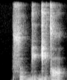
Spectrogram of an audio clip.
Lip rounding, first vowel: rounded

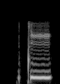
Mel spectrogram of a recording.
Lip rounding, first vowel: unrounded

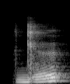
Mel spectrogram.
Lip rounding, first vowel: unrounded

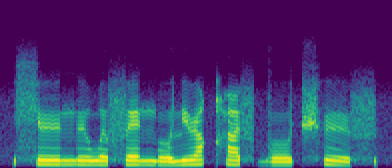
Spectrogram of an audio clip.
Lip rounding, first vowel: rounded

